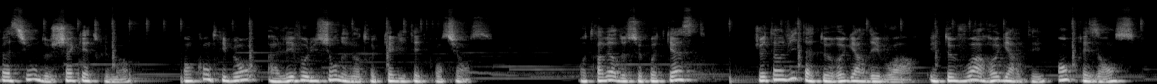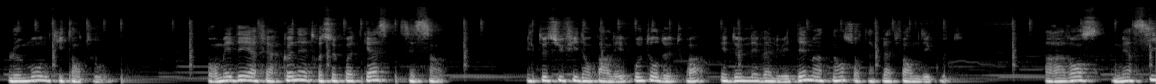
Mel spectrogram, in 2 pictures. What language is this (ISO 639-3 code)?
fra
